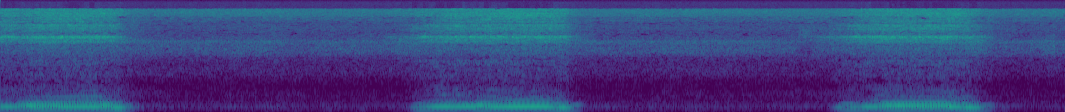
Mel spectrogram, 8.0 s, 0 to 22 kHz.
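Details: Three loud, rough inspiratory snores at about 19 per minute, with quiet pauses between them: heavy snoring during sleep from two Korean girls sleeping in the same bed.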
